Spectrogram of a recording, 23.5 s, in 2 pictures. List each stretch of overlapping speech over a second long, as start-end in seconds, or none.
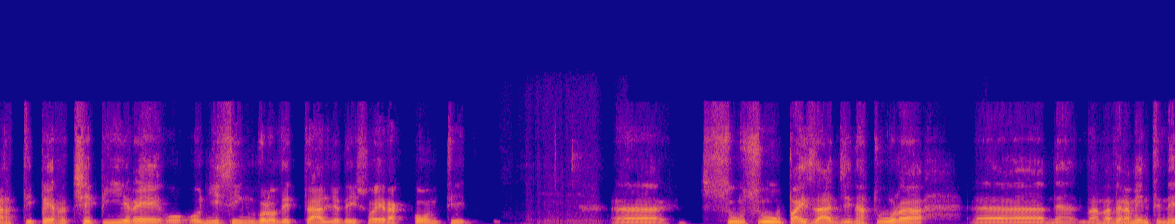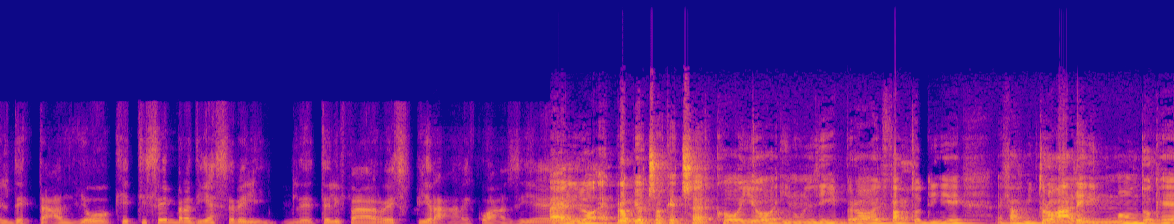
none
